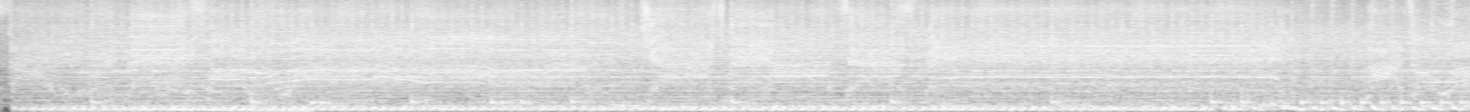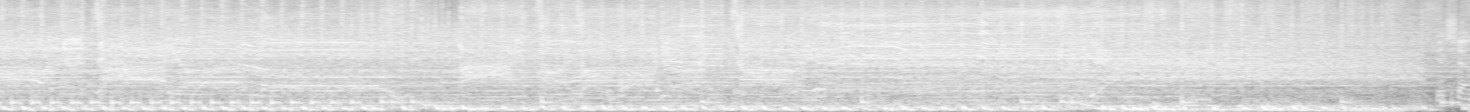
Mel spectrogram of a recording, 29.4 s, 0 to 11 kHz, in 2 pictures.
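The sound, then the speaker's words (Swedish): A loud, dense metalcore track by a metalcore band from Gothenburg, Sweden, released 27 August, plays continuously, with heavily distorted guitars, pounding drums and a steady driving rhythm filling the full range throughout. “Fantastisk låt som balanserar på metalcore-linan på gränsen till tyngre genrer.”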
